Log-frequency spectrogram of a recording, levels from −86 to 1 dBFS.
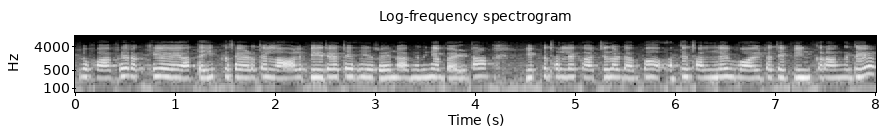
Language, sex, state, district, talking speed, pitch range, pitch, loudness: Punjabi, male, Punjab, Fazilka, 200 wpm, 260-280 Hz, 275 Hz, -12 LUFS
